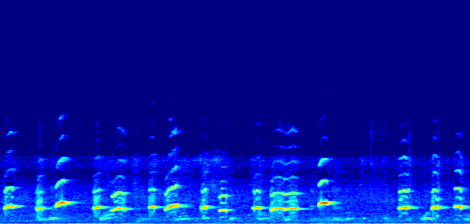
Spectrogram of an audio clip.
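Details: Singing to a fellow cockatiel, a pet cockatiel gives crisp whistled notes, a few sweeping upward, in a quick stop-start rhythm and nearly silent background.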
